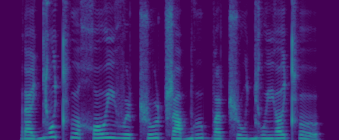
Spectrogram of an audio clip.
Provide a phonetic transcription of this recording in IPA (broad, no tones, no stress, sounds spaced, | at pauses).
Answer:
ɾ æ ɟ ɔ cʰ ɯ χ o j v ɯ ʈ͡ʂ u ʈ͡ʂ a b ɯ b a ʈ͡ʂ u ɟ u j ɐ cʰ ɵ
